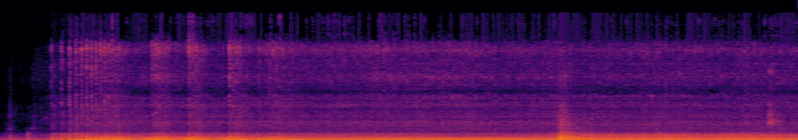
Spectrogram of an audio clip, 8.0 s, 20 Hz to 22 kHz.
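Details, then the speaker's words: Bobcat 440B skid loader temporarily fitted with a small Honda pressure-washer engine, which runs only at full throttle or off. It catches after a second and settles into a steady, even drone at a fixed high speed with no misses; normal full-throttle running. "it is a pressure washer engine, so it just runs full throttle or nothing."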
